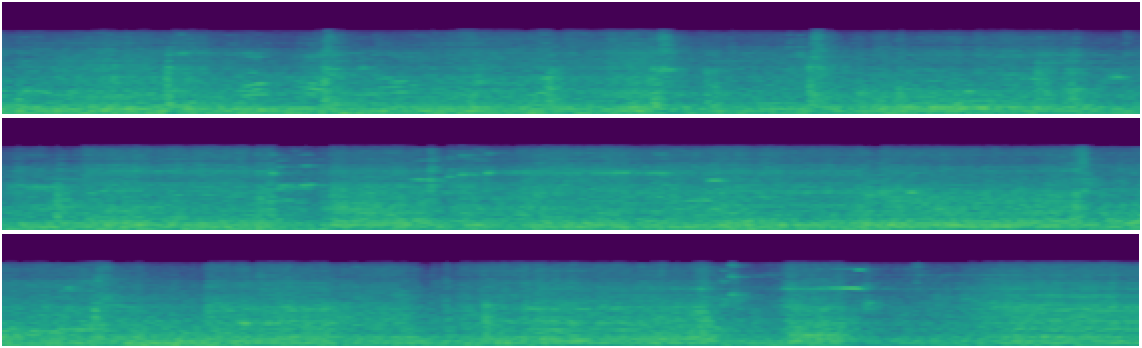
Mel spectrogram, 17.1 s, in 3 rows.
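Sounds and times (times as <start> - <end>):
train wheels rumbling on rail: 0.0 - 17.0
wheels clacking over rail joints: 0.0 - 17.0
high wheel squeal: 6.4 - 9.5, 14.9 - 17.0.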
